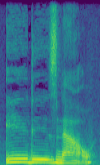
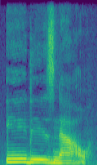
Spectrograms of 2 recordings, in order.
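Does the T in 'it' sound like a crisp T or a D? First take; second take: D; D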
